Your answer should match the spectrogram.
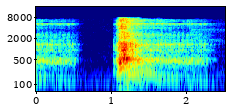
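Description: A dog in a game demo lets out a low rumbling growl, falls silent, then erupts into a loud, sharp snarling snap that trails off over about a second.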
